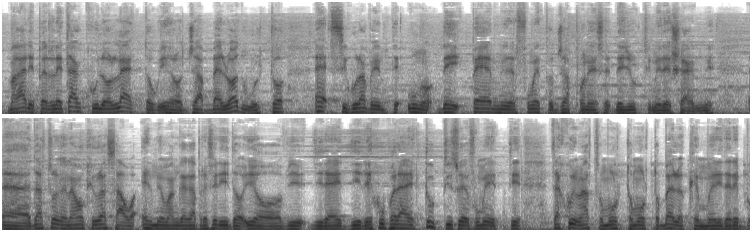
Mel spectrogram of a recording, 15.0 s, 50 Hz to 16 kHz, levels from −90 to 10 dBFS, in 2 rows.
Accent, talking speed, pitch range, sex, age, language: native, 205 wpm, 100-120 Hz, male, 40-59, Italian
